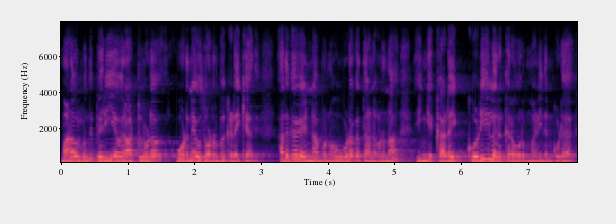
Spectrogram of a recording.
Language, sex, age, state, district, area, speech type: Tamil, male, 30-45, Tamil Nadu, Salem, rural, spontaneous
